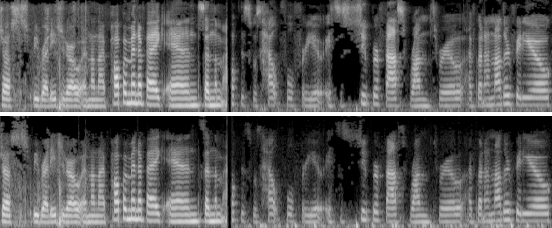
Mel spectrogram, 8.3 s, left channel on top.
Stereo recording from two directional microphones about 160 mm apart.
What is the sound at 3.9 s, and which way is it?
Speech, centre (ahead or behind).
